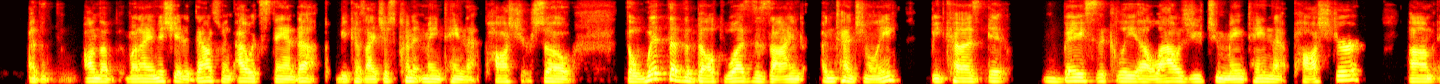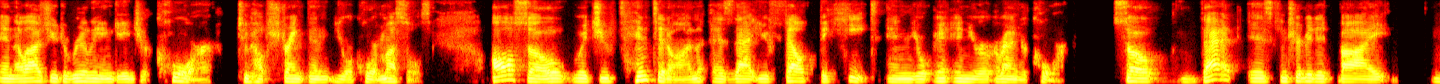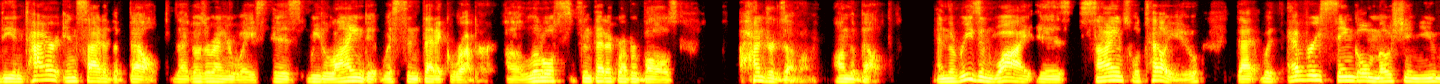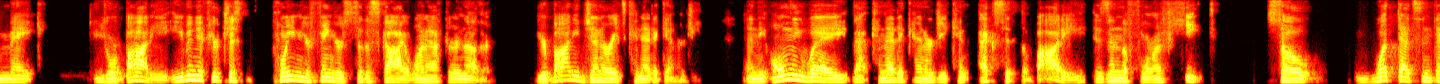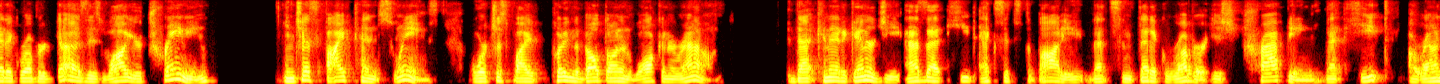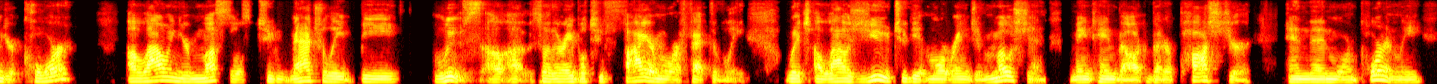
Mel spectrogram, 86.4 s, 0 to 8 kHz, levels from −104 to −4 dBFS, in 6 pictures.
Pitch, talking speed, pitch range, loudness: 105 Hz, 160 wpm, 95-115 Hz, -19 LUFS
